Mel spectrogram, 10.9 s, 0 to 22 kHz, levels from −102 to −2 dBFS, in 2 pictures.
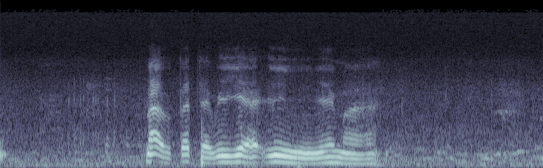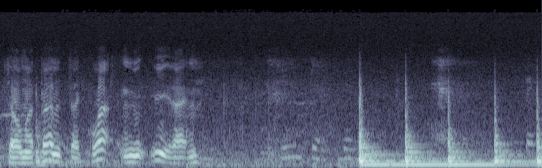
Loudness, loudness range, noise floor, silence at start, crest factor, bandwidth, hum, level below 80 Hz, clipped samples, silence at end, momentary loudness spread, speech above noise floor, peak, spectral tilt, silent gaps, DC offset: -25 LUFS; 3 LU; -44 dBFS; 0 s; 20 dB; 5.8 kHz; none; -50 dBFS; under 0.1%; 0 s; 22 LU; 20 dB; -6 dBFS; -10 dB/octave; none; under 0.1%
